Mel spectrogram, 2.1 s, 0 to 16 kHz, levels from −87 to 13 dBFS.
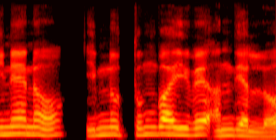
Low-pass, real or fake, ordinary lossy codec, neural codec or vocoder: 14.4 kHz; fake; none; codec, 44.1 kHz, 7.8 kbps, DAC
